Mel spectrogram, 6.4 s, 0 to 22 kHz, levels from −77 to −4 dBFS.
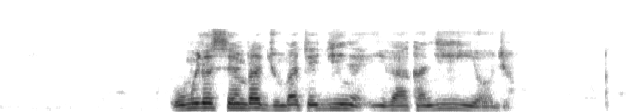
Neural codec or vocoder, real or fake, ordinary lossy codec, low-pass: codec, 44.1 kHz, 7.8 kbps, Pupu-Codec; fake; Opus, 64 kbps; 7.2 kHz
